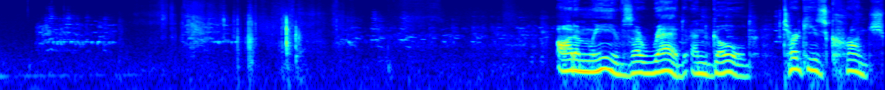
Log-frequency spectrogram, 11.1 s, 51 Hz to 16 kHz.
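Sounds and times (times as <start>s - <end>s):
turkeys gobbling: 0.5s - 1.6s, 4.4s - 7.0s.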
